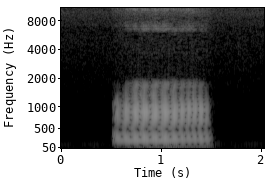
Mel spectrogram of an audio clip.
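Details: Long-haired Chihuahua Mina asleep, letting out a single steady, reedy snore lasting about one second, evenly pitched throughout, against a faint low hum.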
